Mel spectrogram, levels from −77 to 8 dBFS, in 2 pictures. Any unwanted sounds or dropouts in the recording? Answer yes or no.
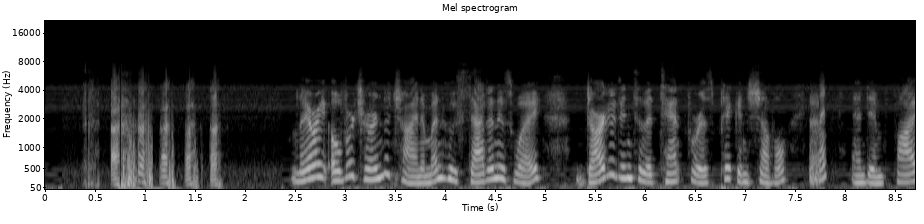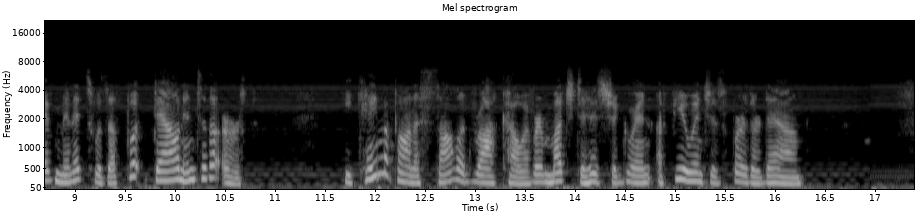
yes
